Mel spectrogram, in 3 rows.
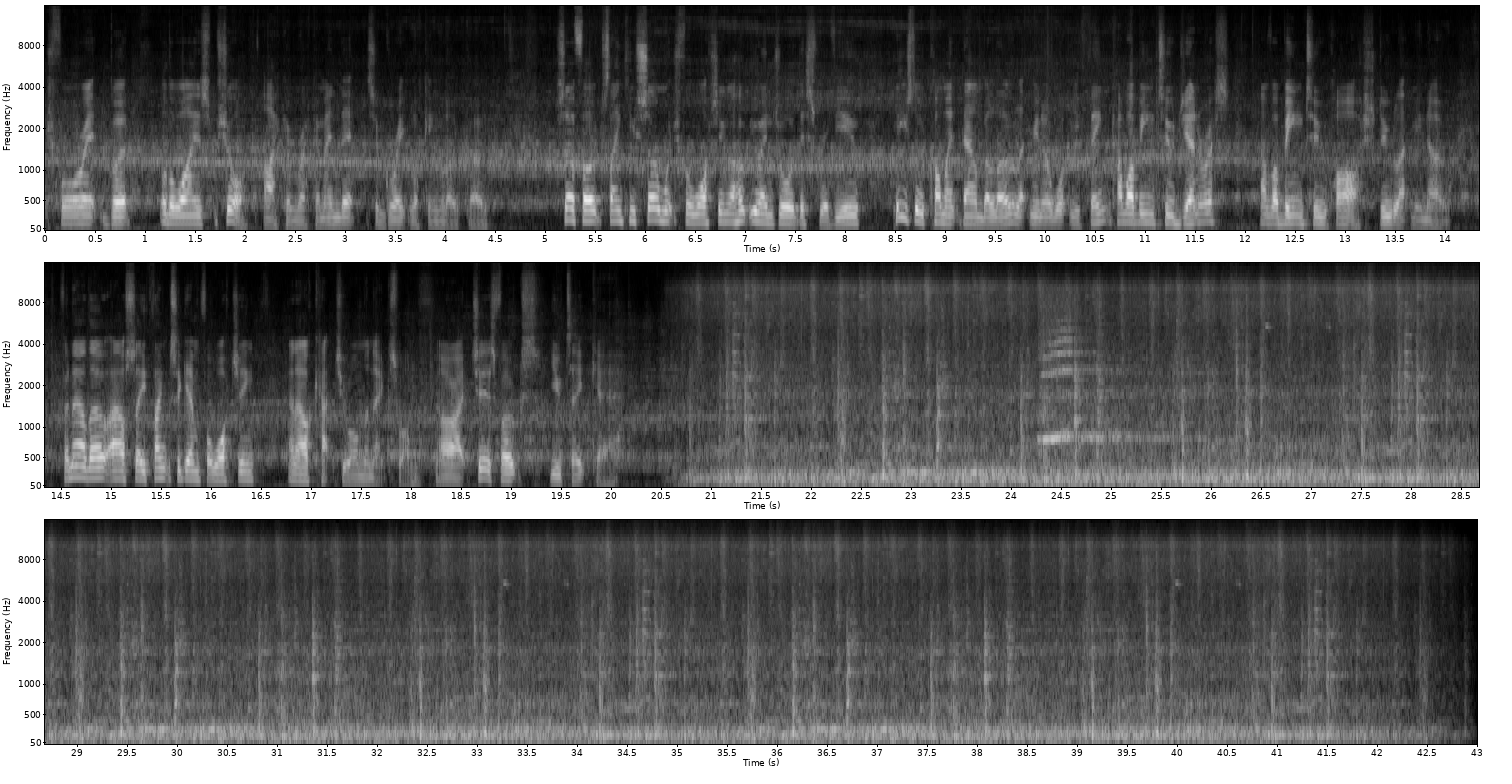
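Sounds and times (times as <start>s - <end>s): train wheels clickety-clack: 0.0s - 43.0s
short high whistle tone: 24.2s - 27.3s.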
